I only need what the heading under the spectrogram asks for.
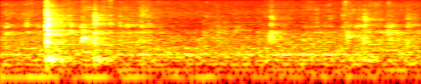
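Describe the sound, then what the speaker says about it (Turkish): A baking soda mixture for buckwheat bread being stirred in a bowl, with a sharp clink of the utensil at the start and then soft, steady scraping and swirling close by. "Bununla da bir karıştıracağım"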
